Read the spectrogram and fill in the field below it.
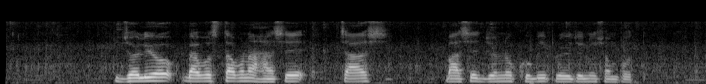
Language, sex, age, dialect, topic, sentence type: Bengali, male, 18-24, Rajbangshi, agriculture, statement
